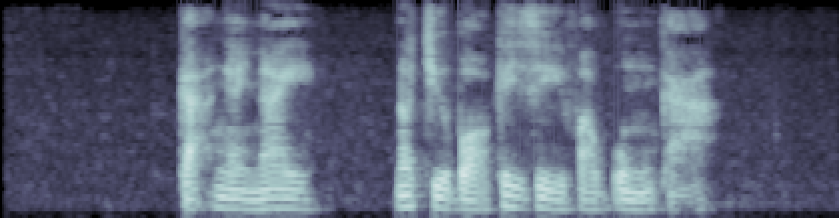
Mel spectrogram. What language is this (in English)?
Vietnamese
